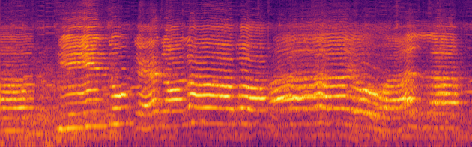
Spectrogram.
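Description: A boy singing solo into a microphone, in long held phrases that waver and bend in pitch.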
